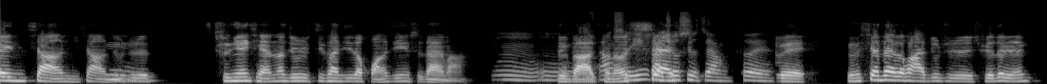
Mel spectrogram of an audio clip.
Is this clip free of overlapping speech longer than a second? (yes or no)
no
